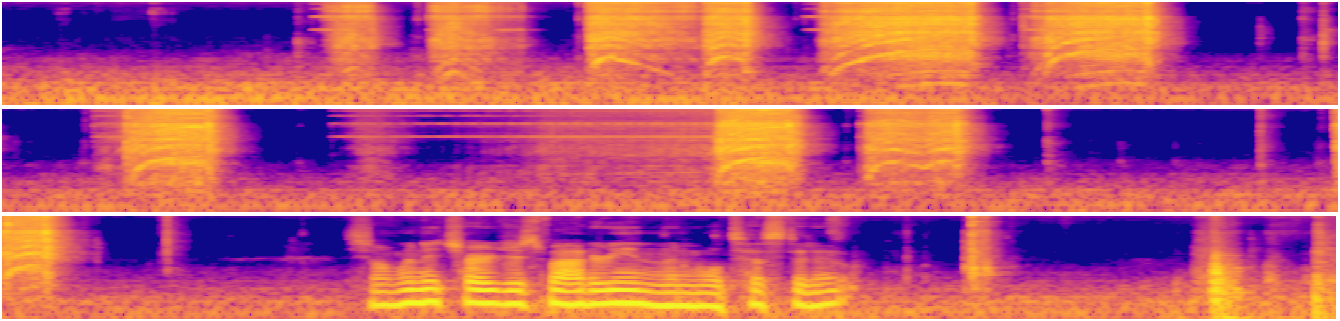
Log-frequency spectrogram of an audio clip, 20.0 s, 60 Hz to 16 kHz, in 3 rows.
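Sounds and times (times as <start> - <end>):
cordless impact wrench spinning: 1.6 - 5.9, 9.4 - 11.6.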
